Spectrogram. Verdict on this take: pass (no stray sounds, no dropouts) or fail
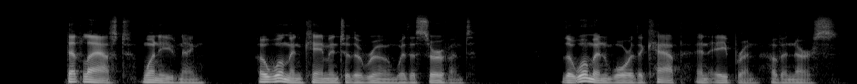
pass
